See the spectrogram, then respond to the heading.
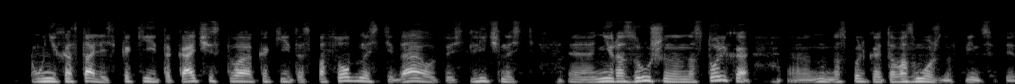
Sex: male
